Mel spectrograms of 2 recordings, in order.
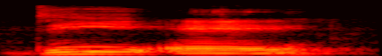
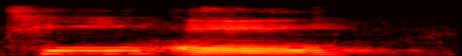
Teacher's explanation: the d sound and the t sound are actually the same sound what happens is your vocal cords turn on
